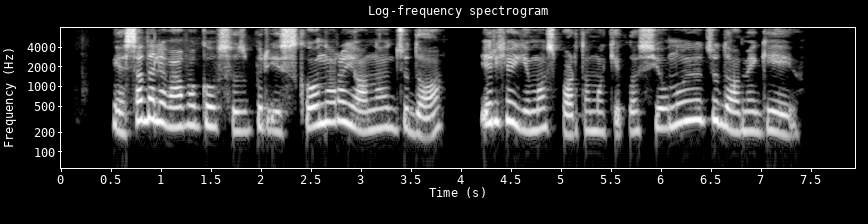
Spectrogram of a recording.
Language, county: Lithuanian, Vilnius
